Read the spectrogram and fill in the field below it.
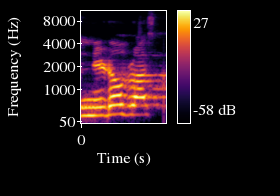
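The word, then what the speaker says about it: cnidoblast: सिलेंड्रेट या फिर नीडोब्लास्ट या फिर नेमोसाइटिस। इसे नीडोब्लास्ट भी बोलते हैं और नेमोसाइटिस भी बोलते हैं। कुछ भी बोल सकते हैं। लेकिन निडोब्लास्ट सबसे अच्छा उदाहरण है या फिर सबसे अच्छा प्रोनाउंसिएशन है।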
